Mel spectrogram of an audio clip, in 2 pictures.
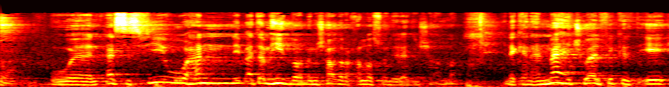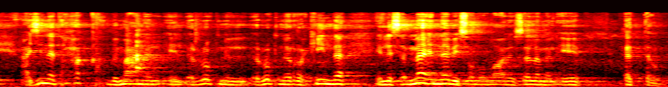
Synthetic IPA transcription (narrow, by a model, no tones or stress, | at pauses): wenʔæsːɪsfiːwɦænjebʔæt̪æmhiːd̪̚bɑɾˤd̪ˤomeʃhɑʔd̪ɑɾʔɑxɑlˤːɑsˤwelʔelæːd̪enʃæ̰ːʔɑlˤːɑːlæːkenhænmæhɪd̪ʃowæjːælfekɾæʔeː | ʕa̰jziːnːet̪ḁħɑqːɑʔ̚bɪmaʕnærˤːoknerˤːoknerˤːɑkiːnd̪æʔelːisæmːæːhɪnːæbisˤɑlːɑlˤːɑːwʕalejwæsælːæmelʔeː | ʔɪt̪ːæw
